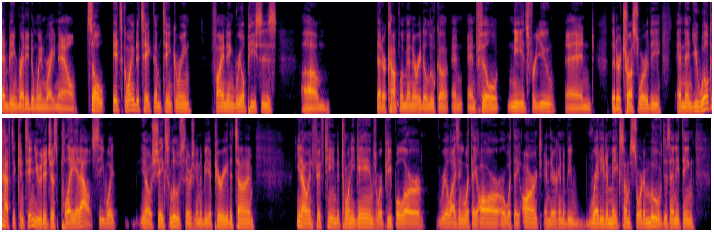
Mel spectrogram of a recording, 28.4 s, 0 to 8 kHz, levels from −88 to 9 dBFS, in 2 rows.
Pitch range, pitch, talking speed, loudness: 95-105 Hz, 100 Hz, 190 wpm, -19 LUFS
